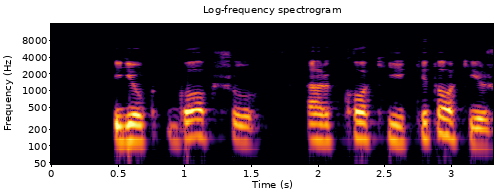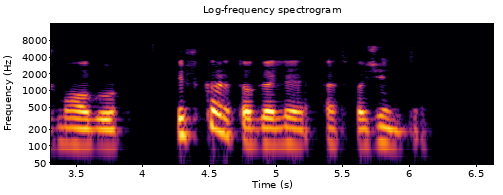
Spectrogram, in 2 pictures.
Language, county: Lithuanian, Vilnius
